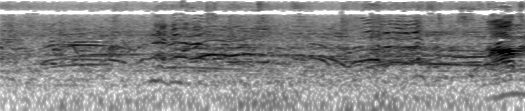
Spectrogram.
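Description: A fairground ride's machinery whirs as it swings.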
